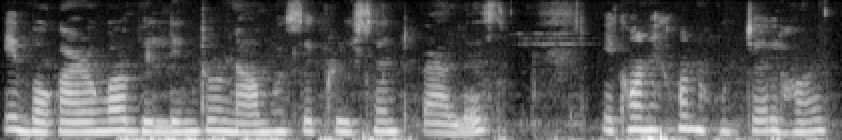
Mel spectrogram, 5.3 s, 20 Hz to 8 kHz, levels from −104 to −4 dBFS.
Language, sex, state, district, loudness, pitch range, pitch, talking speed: Assamese, female, Assam, Kamrup Metropolitan, -20 LUFS, 210-230 Hz, 220 Hz, 135 wpm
